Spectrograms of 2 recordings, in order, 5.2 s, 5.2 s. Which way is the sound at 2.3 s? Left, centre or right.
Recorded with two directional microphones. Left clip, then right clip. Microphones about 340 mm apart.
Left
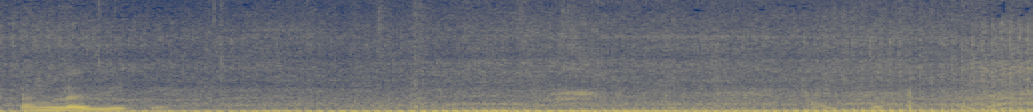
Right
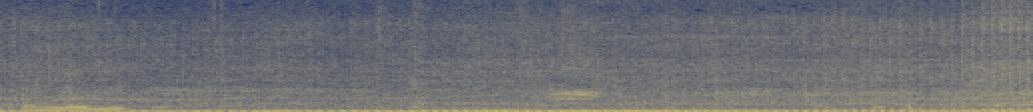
Left.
